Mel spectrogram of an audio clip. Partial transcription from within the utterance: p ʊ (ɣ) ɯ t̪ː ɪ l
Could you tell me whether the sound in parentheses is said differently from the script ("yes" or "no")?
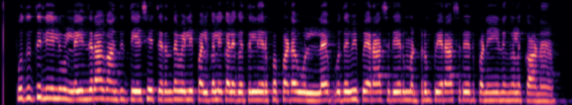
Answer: yes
